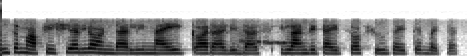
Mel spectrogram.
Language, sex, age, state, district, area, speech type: Telugu, female, 18-30, Telangana, Adilabad, urban, conversation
